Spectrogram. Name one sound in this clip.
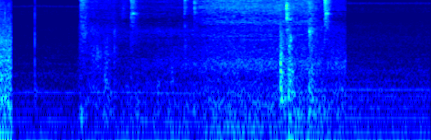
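Bus doors hiss and clunk open.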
